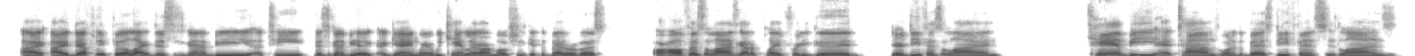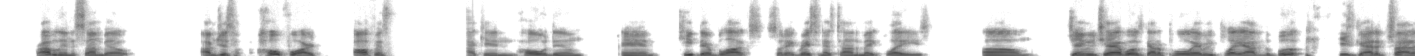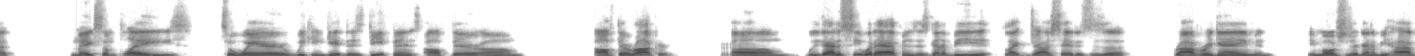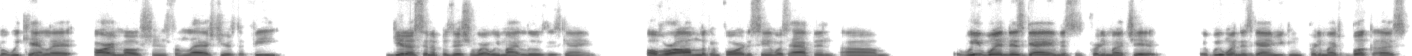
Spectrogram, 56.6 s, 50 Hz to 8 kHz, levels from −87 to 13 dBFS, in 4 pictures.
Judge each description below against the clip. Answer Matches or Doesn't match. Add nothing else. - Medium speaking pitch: Doesn't match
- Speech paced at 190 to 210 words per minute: Matches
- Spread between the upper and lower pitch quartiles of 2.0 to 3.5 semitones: Matches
